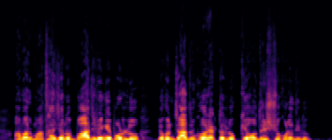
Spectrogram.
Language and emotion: Bengali, surprised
